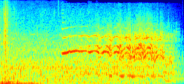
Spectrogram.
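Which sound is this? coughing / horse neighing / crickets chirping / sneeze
horse neighing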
